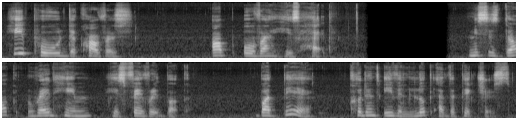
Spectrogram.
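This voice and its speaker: A woman reading a children's picture book aloud as a storytime host, in an expressive narrating style. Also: lowish voice, takes it slowly, pauses often.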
